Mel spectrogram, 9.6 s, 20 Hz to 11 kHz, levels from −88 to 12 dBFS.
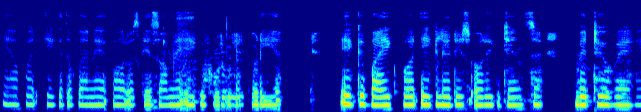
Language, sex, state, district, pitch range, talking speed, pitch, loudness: Hindi, female, Chhattisgarh, Bastar, 235-245 Hz, 155 wpm, 240 Hz, -32 LUFS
